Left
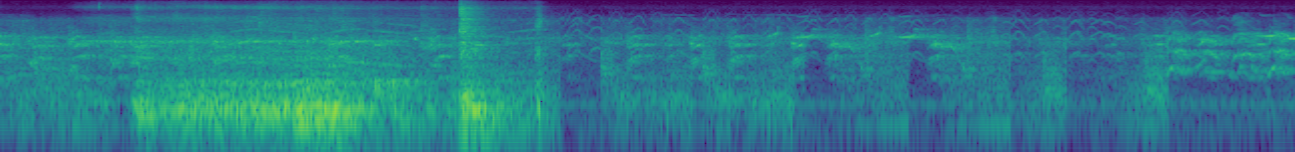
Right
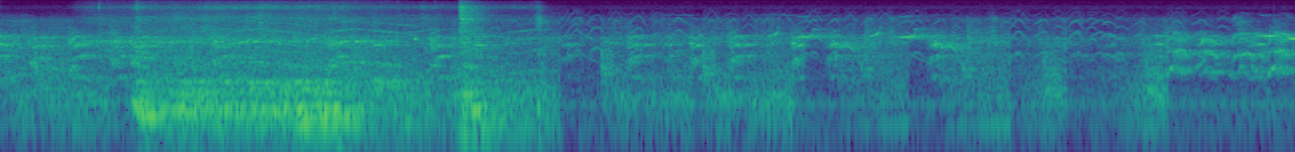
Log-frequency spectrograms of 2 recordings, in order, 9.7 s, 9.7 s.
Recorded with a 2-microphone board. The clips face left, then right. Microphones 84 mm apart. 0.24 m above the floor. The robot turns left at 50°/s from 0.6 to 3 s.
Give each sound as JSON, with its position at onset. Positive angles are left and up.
{"t": 1.0, "sound": "a sliding door", "azimuth_deg": 175, "distance_m": 2.5}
